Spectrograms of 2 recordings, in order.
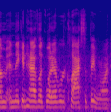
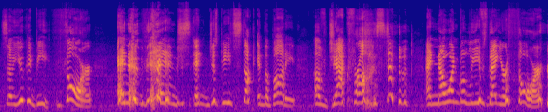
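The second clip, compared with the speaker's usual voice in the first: giggling through the words; laughing; 6 semitones higher, 9 dB louder, slower than usual. Real, not acted. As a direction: laugh while telling it. Laughing while describing possession.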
